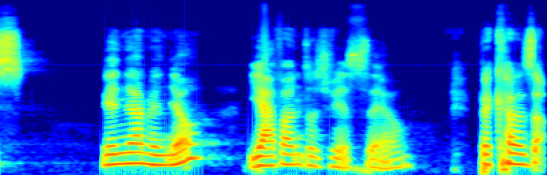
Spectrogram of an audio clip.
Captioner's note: speaking in foreign language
